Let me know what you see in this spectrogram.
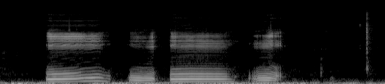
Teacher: the front close unrounded vowel, which is very easy as well, very common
